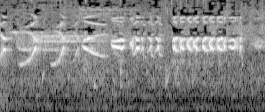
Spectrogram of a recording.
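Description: Bright, high chirps and rapid trilling phrases from songbirds in woods, clear and fairly close with quiet surroundings.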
